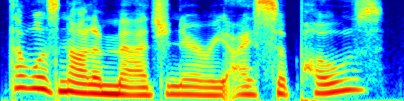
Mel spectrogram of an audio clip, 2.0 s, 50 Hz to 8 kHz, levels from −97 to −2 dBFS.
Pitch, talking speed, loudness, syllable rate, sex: 225 Hz, 180 wpm, -15 LUFS, 6.5 syllables/s, female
